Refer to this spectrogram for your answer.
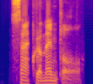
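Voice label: "sacramental", British English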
